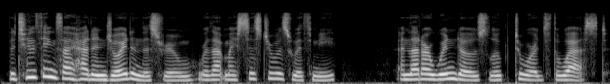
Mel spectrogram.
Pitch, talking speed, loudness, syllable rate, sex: 230 Hz, 235 wpm, -15 LUFS, 5.6 syllables/s, female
